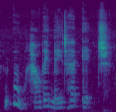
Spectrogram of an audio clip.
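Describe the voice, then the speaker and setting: A woman reading a picture book to young children in an expressive storytelling style, pausing for chatty questions and asides. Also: lowish voice, background noise. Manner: animated, addresses young listeners with questions. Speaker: teacher reading story time.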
